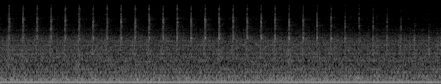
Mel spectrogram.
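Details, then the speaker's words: Steel angle being milled in a lathe with a homemade milling jig, light 5 thou cut: steady motor hum with crisp, even cutter-tooth ticks about three or four a second; a clean, smooth cut, normal milling. "There we are. That is cutting really nicely, and I can actually see the second one as it's turning round."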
